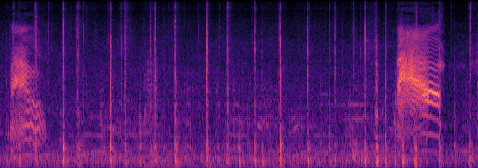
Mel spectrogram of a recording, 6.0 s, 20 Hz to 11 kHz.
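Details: Stray cats living among illegally dumped rubbish, filmed on a GoPro HERO8 Black with Media Mod: two loud, harmonic meows, one opening and one closing the clip, with sharp regular tapping clicks between them.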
